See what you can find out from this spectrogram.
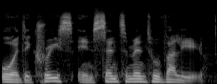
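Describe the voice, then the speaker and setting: A man's voice: mid-range voice, animated, a little fast, no room sound. Man, mid-range voice, informal podcast chat, blokey delivery, dry recording. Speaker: podcast co-host. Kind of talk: casual chat, reading out odd news.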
